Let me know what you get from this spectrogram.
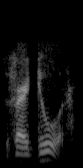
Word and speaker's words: verdure: V-E-R-D-U-R-E. I would pronounce that if I didn't have a pronunciation, I'd say verdure. But it's verdure.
